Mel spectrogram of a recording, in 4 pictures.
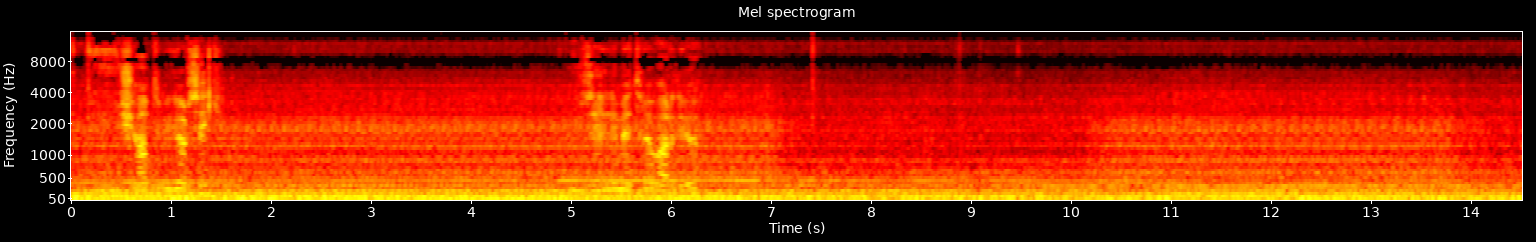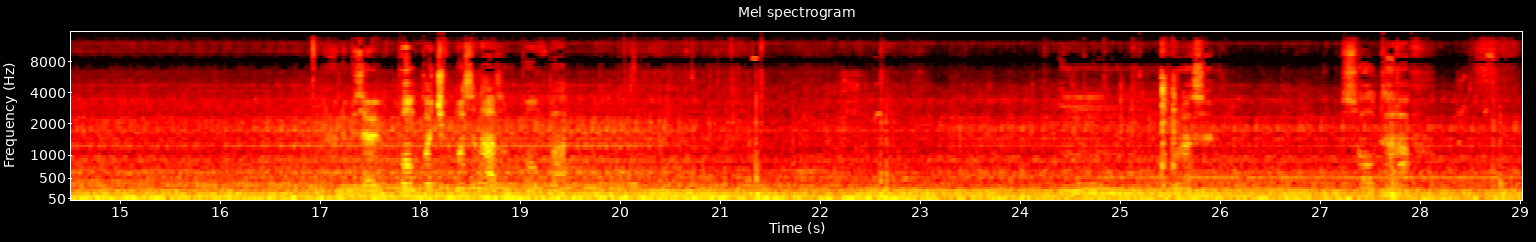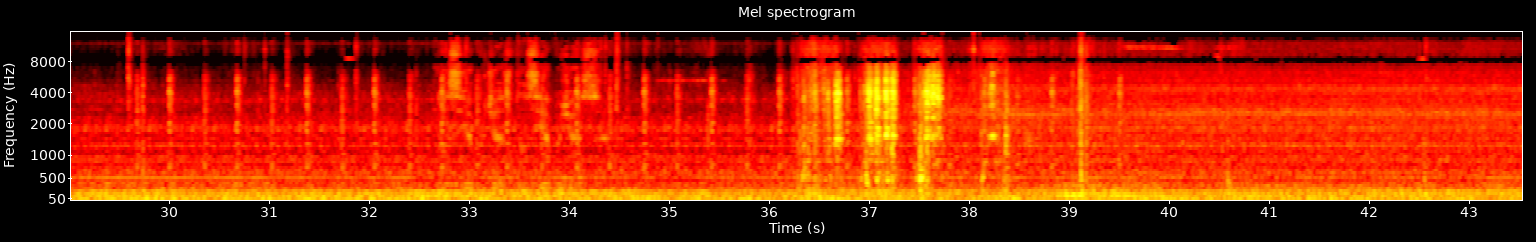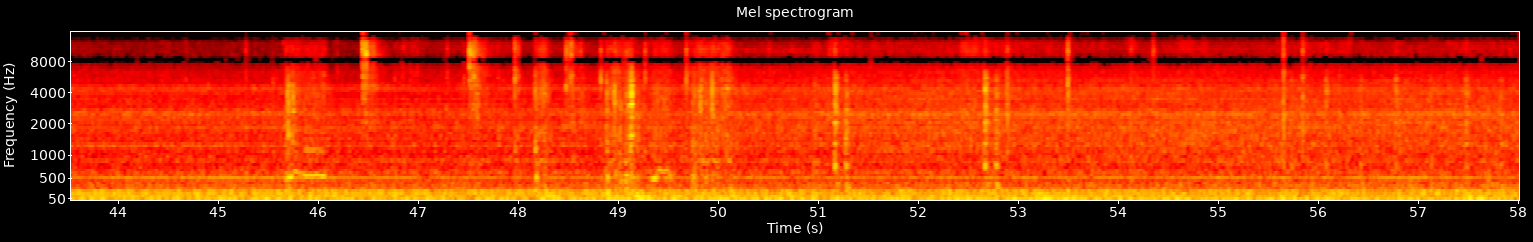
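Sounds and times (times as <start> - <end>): truck diesel engine drone: 0.0 - 58.0.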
